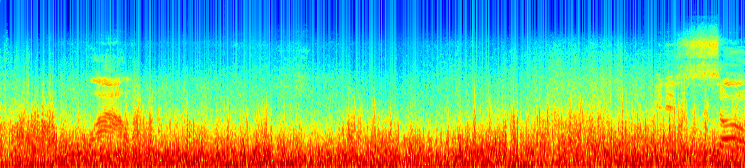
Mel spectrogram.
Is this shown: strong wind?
yes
